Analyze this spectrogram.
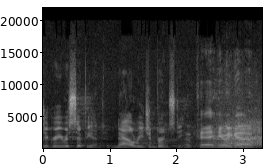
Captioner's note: laughter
